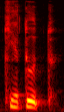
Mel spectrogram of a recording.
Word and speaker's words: quietud: O quietud se escribe igual, quietud, pero en catalán es quietud.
